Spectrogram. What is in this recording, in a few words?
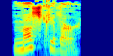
"muscular", voice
